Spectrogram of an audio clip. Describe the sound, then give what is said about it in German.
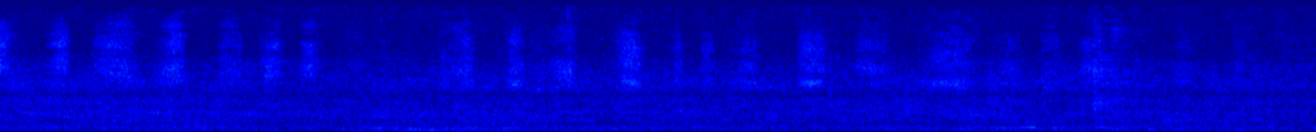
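Scratchy drawing strokes on paper as fringes and stray hairs are sketched along the outline of a head, a steady run of many quick, short strokes, continuous and fairly faint. “Das heißt, ich zeichne anlang der Linie, wo der Kopf, wo die Kopfform ist, zeichne ich Fransen ein oder abstehende Haare.”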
